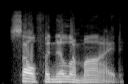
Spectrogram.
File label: "sulfanilamide", American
